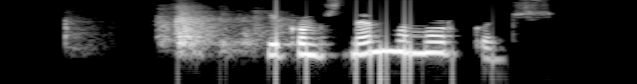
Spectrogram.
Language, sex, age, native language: Icelandic, female, 30-39, Icelandic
